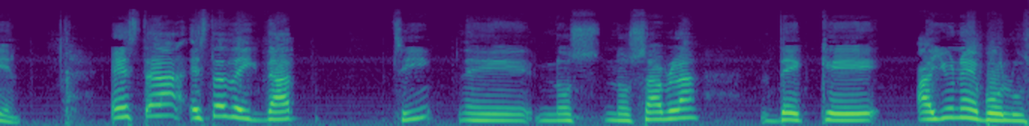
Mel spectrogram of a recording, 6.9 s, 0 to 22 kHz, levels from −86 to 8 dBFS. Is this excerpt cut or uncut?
uncut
